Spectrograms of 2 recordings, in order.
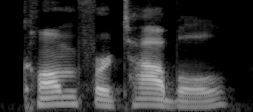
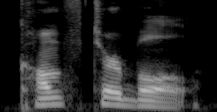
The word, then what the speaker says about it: comfortable: Many advanced learners say comfortable pronouncing every syllable but natives say comfortable.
